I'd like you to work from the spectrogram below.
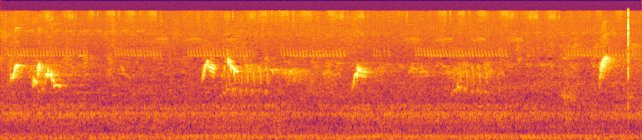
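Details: Red-whiskered bulbul decoy singing in a trap to lure wild birds: short whistled, warbling phrases repeated about every two seconds, rising and falling, over a soft low background hum.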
